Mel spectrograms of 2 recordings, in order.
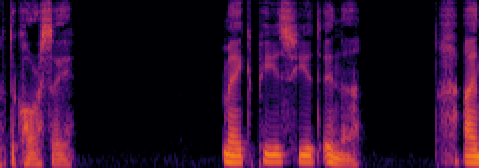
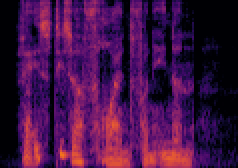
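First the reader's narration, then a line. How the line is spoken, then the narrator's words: Quiet question. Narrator (German): fragte Robin leise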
